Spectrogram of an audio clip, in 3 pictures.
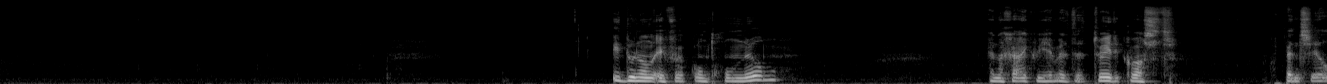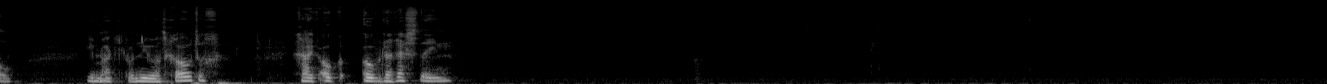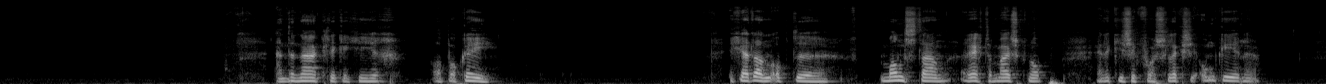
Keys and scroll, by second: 8.0 ctrl+0, 11.7 BackSpace, 12.6 BackSpace, 14.9-15.6 typing, 18.1 typing, 30.9 BackSpace.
